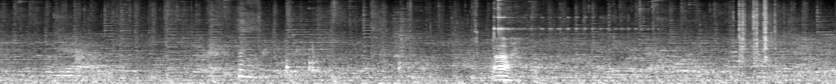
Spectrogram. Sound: laughs

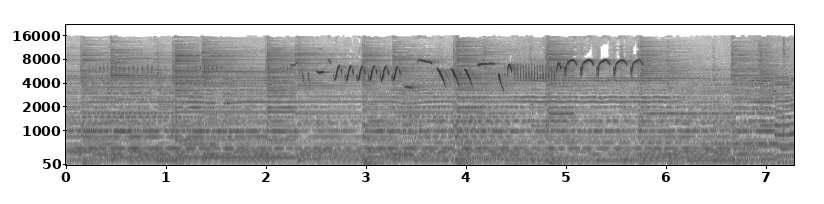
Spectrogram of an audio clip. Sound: birds chirping; soothing music

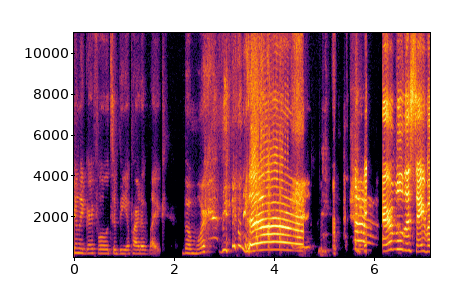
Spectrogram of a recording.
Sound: all laughing

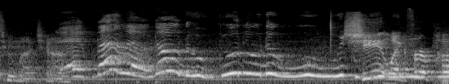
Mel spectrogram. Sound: baby talk

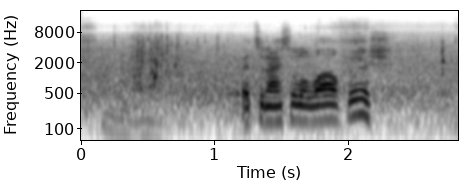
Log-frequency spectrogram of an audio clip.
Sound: fish splashing

